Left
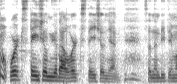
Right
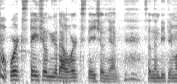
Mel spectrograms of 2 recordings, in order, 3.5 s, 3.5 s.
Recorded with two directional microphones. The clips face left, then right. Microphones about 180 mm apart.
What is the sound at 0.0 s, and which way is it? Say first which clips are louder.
Speech: even; 10° left (ahead or behind).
